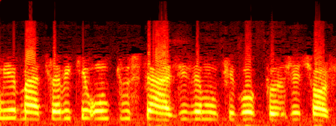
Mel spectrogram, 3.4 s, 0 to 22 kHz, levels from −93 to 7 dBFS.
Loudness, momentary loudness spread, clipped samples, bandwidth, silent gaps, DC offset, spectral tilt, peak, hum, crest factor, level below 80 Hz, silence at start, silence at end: -11 LUFS; 5 LU; 0.2%; 10.5 kHz; none; under 0.1%; -4.5 dB/octave; 0 dBFS; none; 12 dB; -48 dBFS; 0 s; 0.05 s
